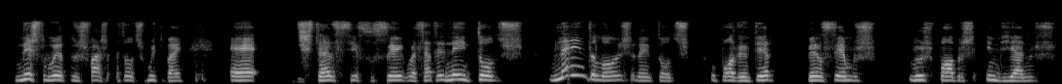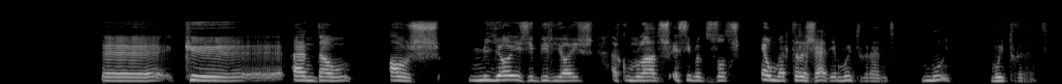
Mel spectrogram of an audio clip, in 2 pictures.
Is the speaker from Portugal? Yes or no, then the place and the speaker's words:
yes; Mértola, Alentejo, Portugal; Mértola, que é uma terra no fundo do fundo do Alentejo, e uh, que é a minha terra natal e que é a terra que escolhi para viver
